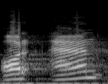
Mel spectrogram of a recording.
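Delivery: ordinary delivery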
